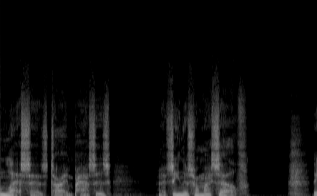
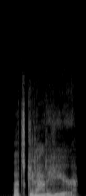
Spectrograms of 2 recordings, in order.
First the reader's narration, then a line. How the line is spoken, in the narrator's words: Jake said in a trembling voice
